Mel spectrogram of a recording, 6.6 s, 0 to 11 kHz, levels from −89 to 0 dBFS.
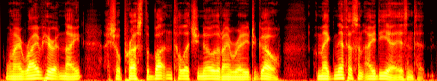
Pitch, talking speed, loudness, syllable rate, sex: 105 Hz, 240 wpm, -17 LUFS, 6.6 syllables/s, male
